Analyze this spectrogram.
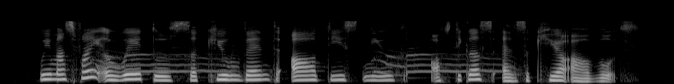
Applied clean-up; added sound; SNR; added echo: none; Dog; 18 dB; none.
